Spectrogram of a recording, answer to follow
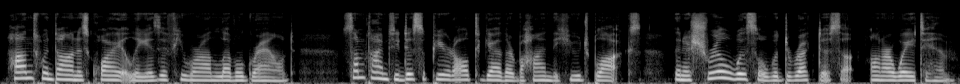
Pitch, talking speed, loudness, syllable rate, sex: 210 Hz, 200 wpm, -18 LUFS, 5.5 syllables/s, female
